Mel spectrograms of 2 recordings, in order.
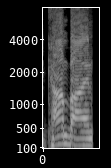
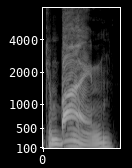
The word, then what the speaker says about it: combine: They're in Indianapolis for the Combine. And remember, in football, the emphasis on the second syllable. So it's not offense, defense, and combine. It's offense, defense, combine.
